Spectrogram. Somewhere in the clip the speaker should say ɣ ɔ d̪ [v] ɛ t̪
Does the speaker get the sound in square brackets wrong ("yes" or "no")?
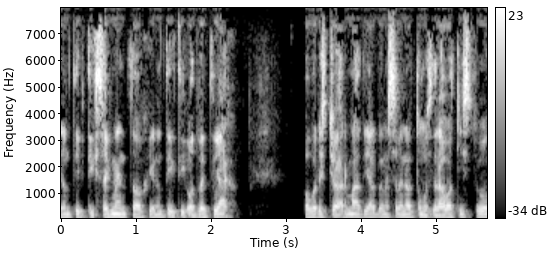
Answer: yes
